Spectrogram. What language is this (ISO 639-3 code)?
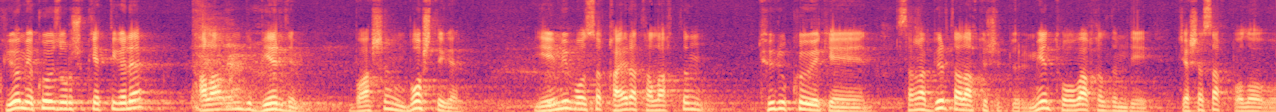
tur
